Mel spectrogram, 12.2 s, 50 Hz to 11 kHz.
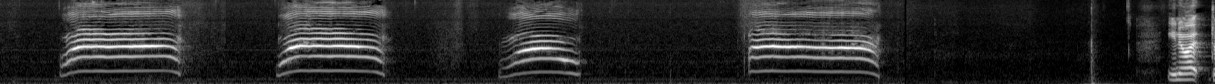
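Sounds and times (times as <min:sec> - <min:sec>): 
faint low hum: 0:00.0 - 0:12.1
cat meowing: 0:00.6 - 0:01.9, 0:02.8 - 0:04.0, 0:05.0 - 0:05.9, 0:07.4 - 0:08.9
speech: 0:11.7 - 0:12.1.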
